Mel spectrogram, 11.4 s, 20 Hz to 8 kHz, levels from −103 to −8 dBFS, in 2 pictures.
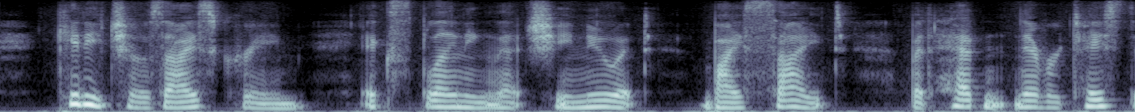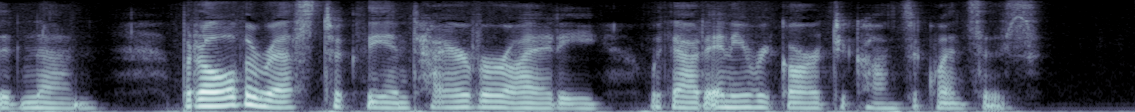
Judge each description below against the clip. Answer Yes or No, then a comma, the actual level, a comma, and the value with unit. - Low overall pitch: No, medium, 150 Hz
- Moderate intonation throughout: Yes, average, 3.2 semitones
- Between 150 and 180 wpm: Yes, average, 155 wpm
